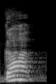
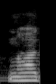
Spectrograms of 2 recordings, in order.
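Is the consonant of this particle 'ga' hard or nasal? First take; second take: hard; nasal. First: The g is hard and strong. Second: The g is soft and nasal. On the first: The speaker calls it wrong. "がっていうと強調されすぎてしまっていう風に聞こえたりする" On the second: The speaker calls it right. "普通のがじゃなくて"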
